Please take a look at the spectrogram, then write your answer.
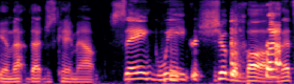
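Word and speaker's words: Sanguisugabogg: Sangui Sugabog.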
